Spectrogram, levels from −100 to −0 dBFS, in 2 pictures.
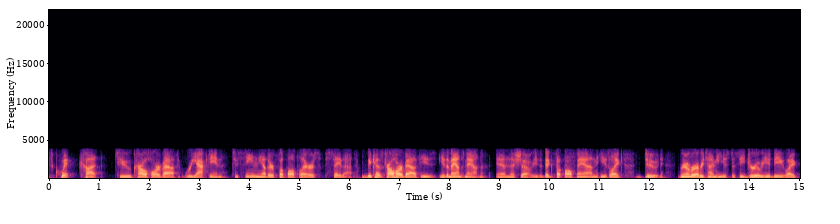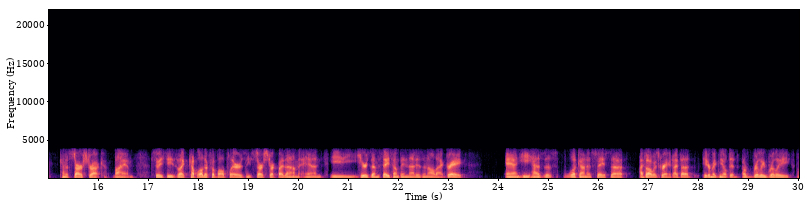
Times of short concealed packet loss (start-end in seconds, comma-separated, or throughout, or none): none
